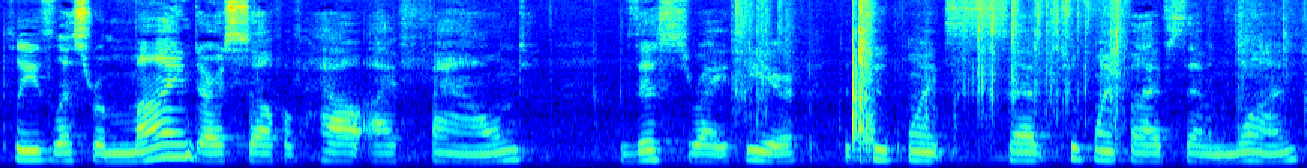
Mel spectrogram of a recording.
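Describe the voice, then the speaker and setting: A woman teaching a statistics lesson in a screencast, with a raspy voice and playful, chatty asides. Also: deep voice, steady tone, slow, background noise. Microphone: tablet screen recording.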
